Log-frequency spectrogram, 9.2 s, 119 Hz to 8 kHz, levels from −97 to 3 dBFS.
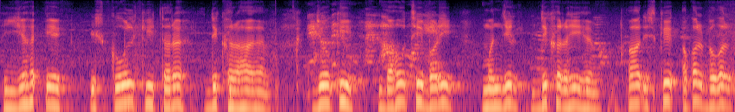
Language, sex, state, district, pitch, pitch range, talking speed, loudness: Hindi, male, Madhya Pradesh, Katni, 155 Hz, 140-165 Hz, 135 wpm, -15 LUFS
